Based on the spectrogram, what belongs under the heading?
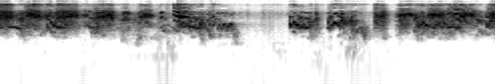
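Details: Breeding pair of budgerigars chirping, bursts of high scratchy twitters and squawks with a brief silent gap around one and a half seconds before the chatter resumes.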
